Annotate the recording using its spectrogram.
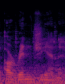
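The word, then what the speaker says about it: Auringian: This is a battle in cycle 2-7 between the Cloud Kingdom and the Oringian Empire.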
